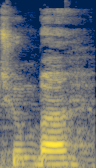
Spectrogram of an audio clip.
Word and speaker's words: Tomba: band n Namco but we also have tumba or Tomba as i' probably say it should be a lot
